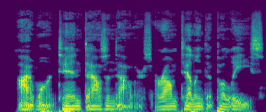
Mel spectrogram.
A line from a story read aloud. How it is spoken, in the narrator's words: the voice rasped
